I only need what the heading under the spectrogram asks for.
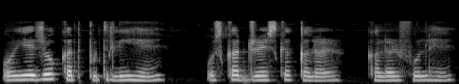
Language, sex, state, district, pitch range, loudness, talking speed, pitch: Hindi, female, Arunachal Pradesh, Longding, 195-210 Hz, -20 LUFS, 145 wpm, 200 Hz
